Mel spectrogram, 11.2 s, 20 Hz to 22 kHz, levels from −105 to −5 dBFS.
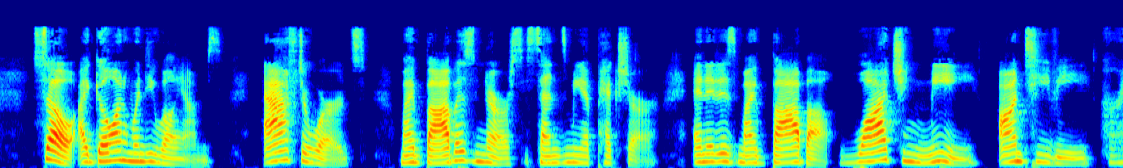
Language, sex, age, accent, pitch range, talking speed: English, female, 30-49, American, 150-190 Hz, 130 wpm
